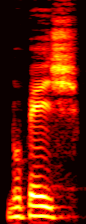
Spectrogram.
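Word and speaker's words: Bhupesh: बी एन A Bhavna B के बाद एच आए तो भा बनता है इसके यह उदाहरण है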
